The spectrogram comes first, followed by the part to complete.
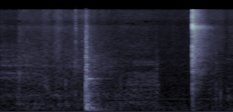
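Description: Two sharp clicks about a second apart as a DeWalt cordless drill is handled.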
